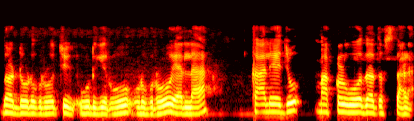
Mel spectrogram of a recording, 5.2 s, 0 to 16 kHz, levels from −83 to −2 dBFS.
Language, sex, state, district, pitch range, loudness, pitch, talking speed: Kannada, female, Karnataka, Chamarajanagar, 155-190 Hz, -15 LUFS, 165 Hz, 105 wpm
